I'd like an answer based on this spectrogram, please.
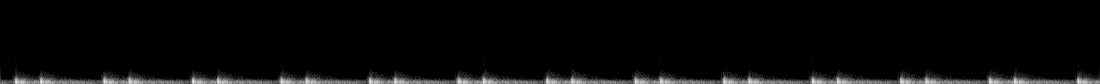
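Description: Heartbeat sound effect: steady low double thumps, lub-dub, a little more than once a second.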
